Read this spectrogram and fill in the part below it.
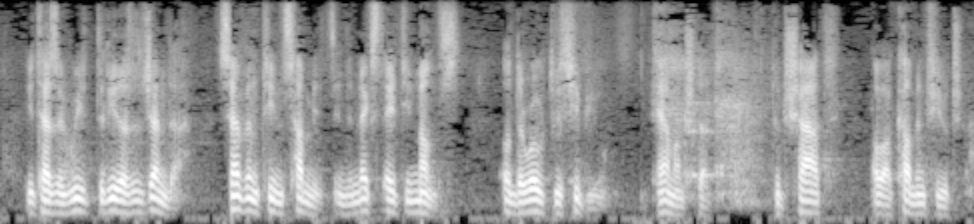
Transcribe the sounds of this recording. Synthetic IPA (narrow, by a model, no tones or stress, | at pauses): ɪthæzəɡɹiːd̚təliːdə˞zəd͡ʒɛ̃ndə̰ | sɛvə̃ntʰĩnsʌmɪtsɪ̃nðənɛksteɪtʰĩnmʌ̃nθs | ɔ̃nðəɹoʊd̚tʰusibjṵ | ɛmɑ̃nʃtattʰːudəʃaɹt | ʔaʊəkʰɔmə̃nfjut͡ʃə˞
